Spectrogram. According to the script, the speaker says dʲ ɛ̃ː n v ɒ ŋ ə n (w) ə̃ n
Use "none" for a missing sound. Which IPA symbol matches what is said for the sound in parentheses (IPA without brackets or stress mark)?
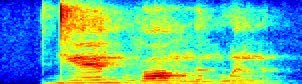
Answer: w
